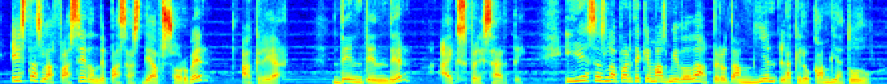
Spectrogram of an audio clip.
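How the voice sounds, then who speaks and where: Encouraging woman teaching over soft music. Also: on the high side. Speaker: English teacher. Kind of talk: scripted video lesson.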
